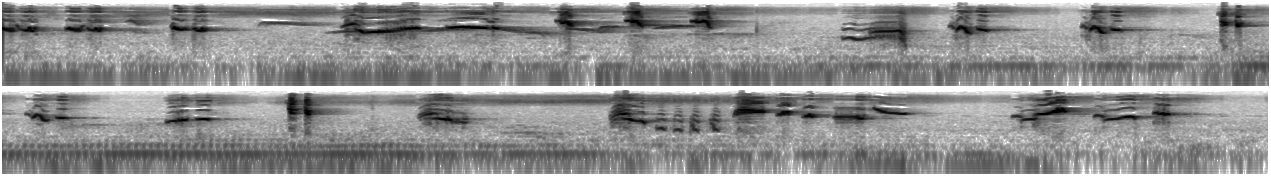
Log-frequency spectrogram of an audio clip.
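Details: Highly agitated Oriental magpie-robin delivering a lively song of varied whistled notes, sharp upswept and downslurred chirps, and brief rattling bursts, phrases spaced irregularly over a faint low hum.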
